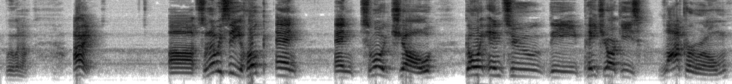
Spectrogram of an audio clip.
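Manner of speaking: ordinary talk, nothing marked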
